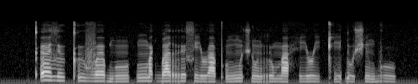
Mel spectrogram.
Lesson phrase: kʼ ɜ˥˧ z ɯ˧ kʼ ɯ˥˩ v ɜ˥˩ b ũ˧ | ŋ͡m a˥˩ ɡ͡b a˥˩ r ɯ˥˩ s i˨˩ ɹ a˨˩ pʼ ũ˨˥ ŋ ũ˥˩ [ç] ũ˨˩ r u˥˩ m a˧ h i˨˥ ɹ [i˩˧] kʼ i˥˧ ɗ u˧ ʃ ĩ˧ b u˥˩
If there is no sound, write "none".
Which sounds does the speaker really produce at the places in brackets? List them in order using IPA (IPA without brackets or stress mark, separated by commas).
ʃ, i˩˧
